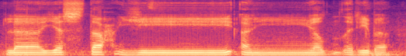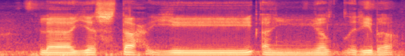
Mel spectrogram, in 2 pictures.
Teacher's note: یا پہ دیکھیں مد ہے تو کم از کم 2 الف کے برابر کھینچیں گے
